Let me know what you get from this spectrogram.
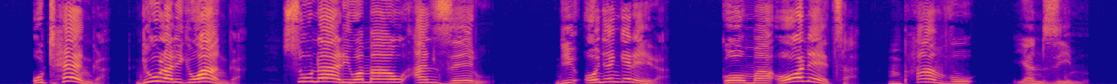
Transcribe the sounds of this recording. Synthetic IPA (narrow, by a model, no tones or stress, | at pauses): utʰɛŋɡa̰ | ndiulalik̬iwaŋɡa̰ | siunaliwamawuʔanzɛːɾṵ | ndiʔɔɲɛŋɡɛɾɛɾa̰ | kɔmaʔɔːnɛt͡sʰa̰ | m̩pʰaɱvu | jam̩ziːmu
